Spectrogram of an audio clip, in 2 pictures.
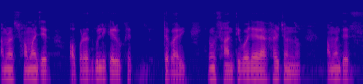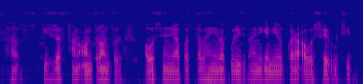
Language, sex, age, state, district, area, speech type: Bengali, male, 18-30, West Bengal, Jhargram, rural, spontaneous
